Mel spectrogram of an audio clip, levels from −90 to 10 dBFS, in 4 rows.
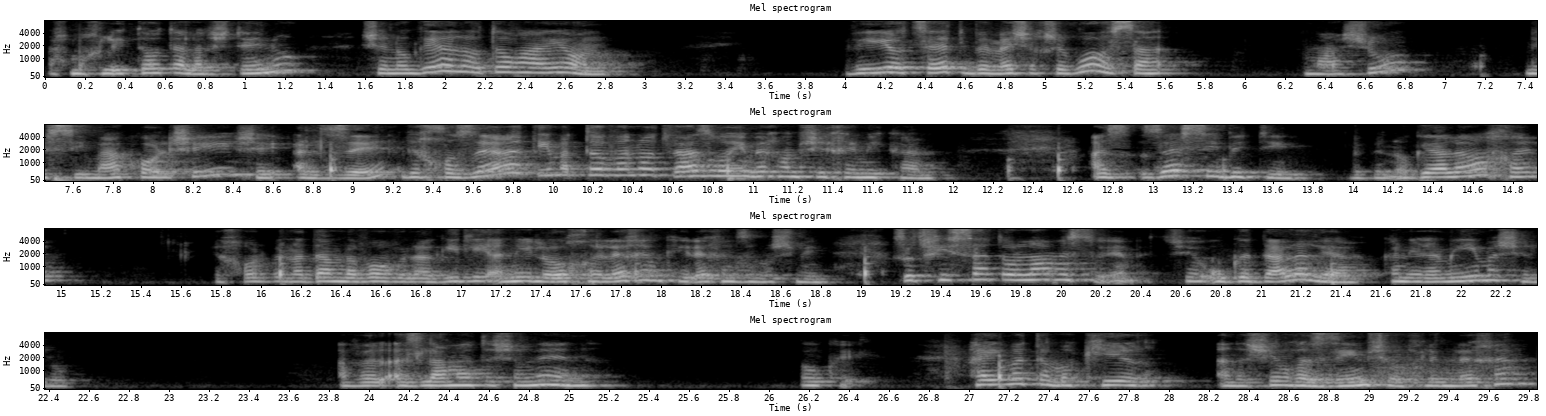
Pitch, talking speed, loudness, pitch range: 205 Hz, 135 wpm, -23 LUFS, 185-240 Hz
